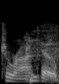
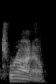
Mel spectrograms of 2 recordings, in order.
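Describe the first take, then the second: First: The second t is clearly pronounced. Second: The second t is dropped. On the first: It is said carefully to an outsider. "if you're saying it to someone" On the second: It is said casually among locals. "if you're talking to another Canadian"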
